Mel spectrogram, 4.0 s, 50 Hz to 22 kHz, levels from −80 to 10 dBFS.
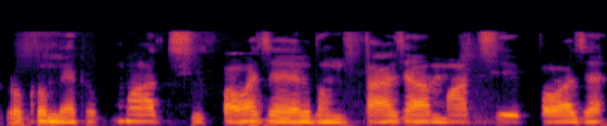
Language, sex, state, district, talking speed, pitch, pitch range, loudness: Bengali, male, West Bengal, Jalpaiguri, 150 wpm, 105 Hz, 100-105 Hz, -17 LUFS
